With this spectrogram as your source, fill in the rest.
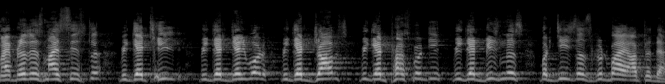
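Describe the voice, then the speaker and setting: Over a quiet background, a man uses a raised, projected voice with an extremely high pitch. His tone is animated, bright and sharp, at a moderate pace. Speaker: pastor. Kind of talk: sermon. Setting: church. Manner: animated, repetitive, call-and-response preaching; emphatic, repeating phrases for effect. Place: church. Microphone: headset.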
